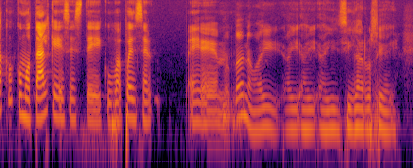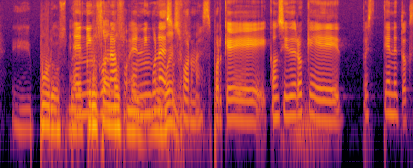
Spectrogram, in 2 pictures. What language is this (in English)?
Spanish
